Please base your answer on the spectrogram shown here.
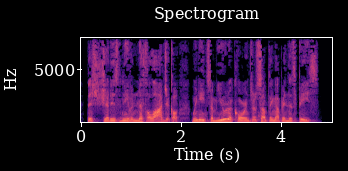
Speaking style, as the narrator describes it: Josh complained through clenched teeth

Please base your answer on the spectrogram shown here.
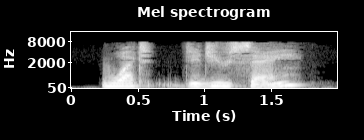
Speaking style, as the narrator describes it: He asked slowly

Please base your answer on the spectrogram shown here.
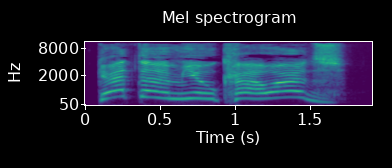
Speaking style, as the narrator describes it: shouted Captain Righteous

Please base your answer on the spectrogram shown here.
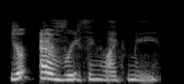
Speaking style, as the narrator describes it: he growled into her ear

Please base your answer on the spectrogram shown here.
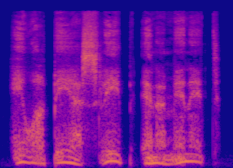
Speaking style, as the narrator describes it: she whispers

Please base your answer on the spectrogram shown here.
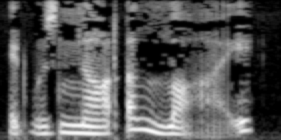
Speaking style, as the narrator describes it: she muttered

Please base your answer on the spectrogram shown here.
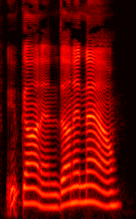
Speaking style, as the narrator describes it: Gary muttered

